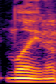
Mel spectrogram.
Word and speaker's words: Lain: Lain, okay.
